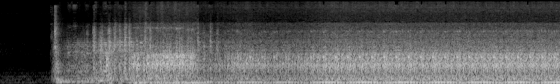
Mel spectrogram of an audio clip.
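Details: 4106 bus diesel after Allison V730 transmission swap, in shop: cranks, catches at once and flares, then steady even idle with no misses or knocks; normal start and idle.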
